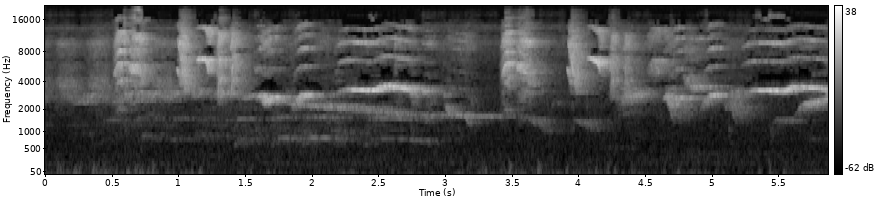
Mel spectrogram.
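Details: Oriental magpie-robin in ngeplong style, loud and continuous: high sweeping whistles, slurred downward notes and harsh rattling bursts woven into a rich, varied song.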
